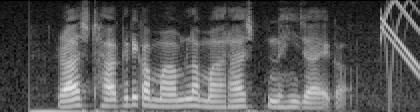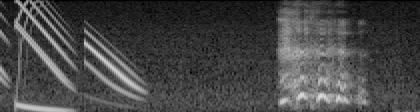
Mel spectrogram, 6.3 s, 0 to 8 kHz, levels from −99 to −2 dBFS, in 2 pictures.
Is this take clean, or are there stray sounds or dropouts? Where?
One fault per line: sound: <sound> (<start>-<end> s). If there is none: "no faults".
sound: chirp (2.9-4.3 s)
sound: laugh (5.2-5.9 s)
